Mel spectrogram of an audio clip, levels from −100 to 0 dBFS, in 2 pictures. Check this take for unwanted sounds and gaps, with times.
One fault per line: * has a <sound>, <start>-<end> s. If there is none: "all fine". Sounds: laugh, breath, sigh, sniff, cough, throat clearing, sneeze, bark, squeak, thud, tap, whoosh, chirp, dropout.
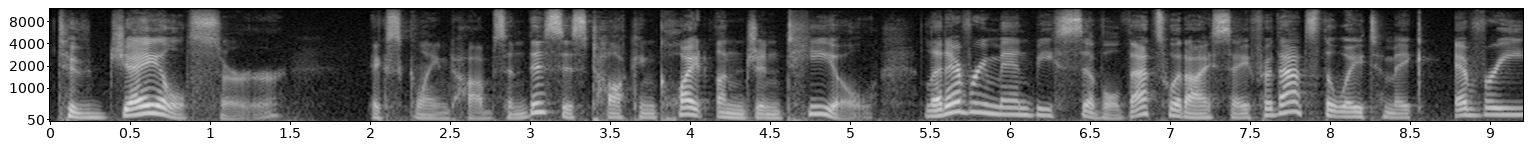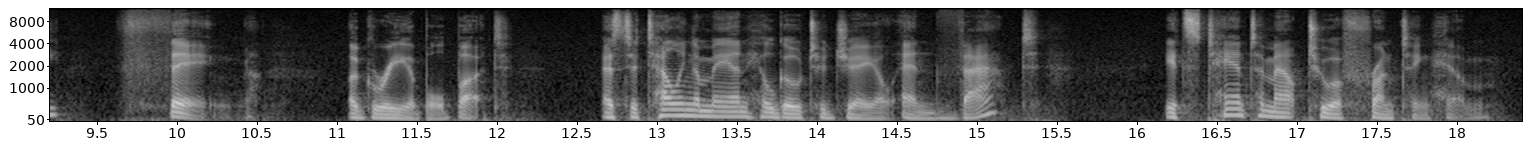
all fine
